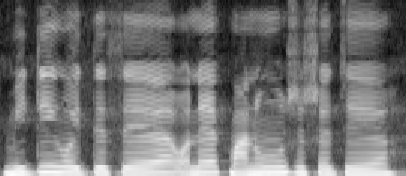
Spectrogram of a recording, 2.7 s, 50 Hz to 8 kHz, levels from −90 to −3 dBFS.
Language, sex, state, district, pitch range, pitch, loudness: Bengali, female, Assam, Hailakandi, 230-250 Hz, 235 Hz, -11 LUFS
